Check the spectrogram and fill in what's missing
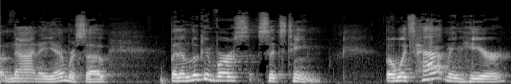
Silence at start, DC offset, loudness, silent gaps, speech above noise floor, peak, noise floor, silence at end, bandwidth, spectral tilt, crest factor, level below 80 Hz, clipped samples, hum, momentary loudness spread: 0 s; under 0.1%; -13 LUFS; none; 28 dB; 0 dBFS; -40 dBFS; 0 s; 13 kHz; -5.5 dB/octave; 14 dB; -52 dBFS; under 0.1%; none; 8 LU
